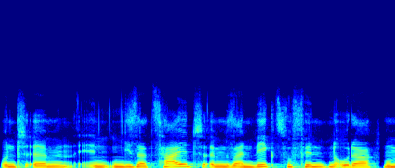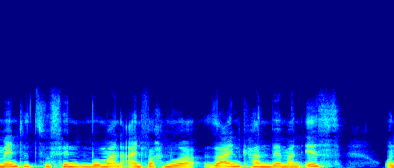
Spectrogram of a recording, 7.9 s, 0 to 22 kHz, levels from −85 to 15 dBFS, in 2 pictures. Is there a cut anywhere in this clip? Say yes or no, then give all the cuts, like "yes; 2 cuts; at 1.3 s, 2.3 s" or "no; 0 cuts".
yes; 1 cut; at 3.8 s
